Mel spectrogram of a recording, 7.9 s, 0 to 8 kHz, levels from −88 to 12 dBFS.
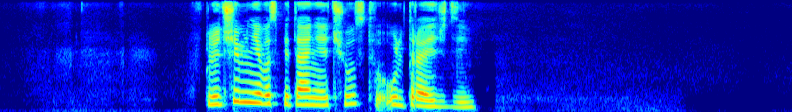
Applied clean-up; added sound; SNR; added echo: neural mask model Resemble Enhance denoiser.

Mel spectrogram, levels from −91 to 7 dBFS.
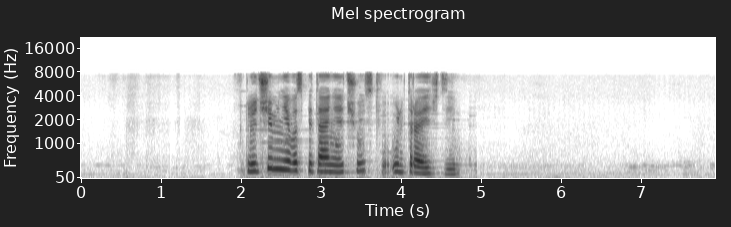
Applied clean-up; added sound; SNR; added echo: neural separator model SepFormer DNS4.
